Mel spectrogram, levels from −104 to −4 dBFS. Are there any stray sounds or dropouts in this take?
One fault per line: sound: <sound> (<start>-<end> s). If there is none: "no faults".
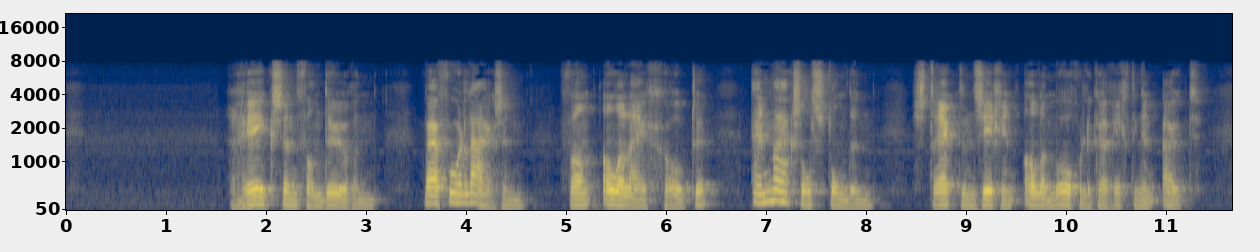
no faults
